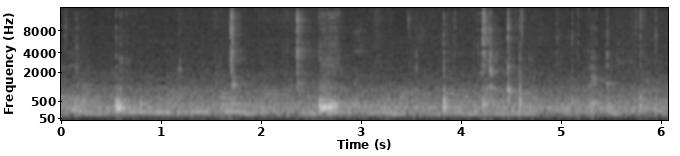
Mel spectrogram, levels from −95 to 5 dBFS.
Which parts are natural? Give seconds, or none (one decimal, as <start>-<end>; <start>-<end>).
0.0-0.7; 2.8-6.1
